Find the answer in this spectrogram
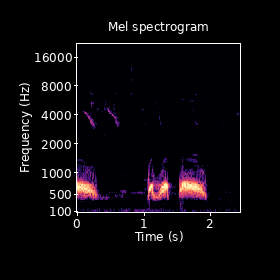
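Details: A dove coos during bird trapping: a long low coo fades out, then after a pause a quick wavering coo and another sustained hollow note follow, with a faint bird chirp early on.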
